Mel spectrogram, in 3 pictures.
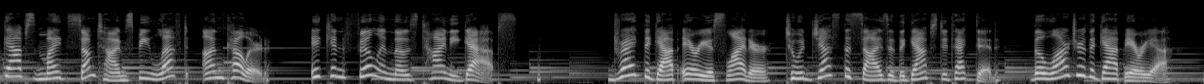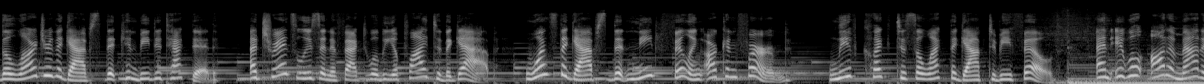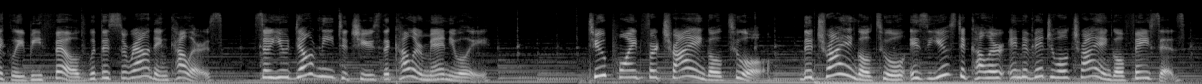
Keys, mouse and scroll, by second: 3.8 scroll, 7.4 click, 21.0 click, 25.5 scroll, 27.4 scroll.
